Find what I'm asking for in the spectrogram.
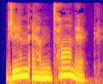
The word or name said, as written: gin and tonic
